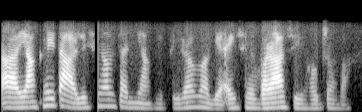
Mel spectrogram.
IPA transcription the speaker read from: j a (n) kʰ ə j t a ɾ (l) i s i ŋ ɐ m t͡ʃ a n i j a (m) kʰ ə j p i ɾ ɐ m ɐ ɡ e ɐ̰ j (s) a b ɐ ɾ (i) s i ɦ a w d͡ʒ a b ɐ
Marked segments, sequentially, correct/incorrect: incorrect, correct, incorrect, correct, incorrect

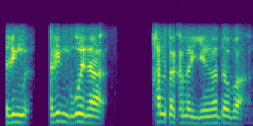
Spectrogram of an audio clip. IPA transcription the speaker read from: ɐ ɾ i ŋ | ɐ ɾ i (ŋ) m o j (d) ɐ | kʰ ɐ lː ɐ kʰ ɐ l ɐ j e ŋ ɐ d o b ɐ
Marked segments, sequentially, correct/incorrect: correct, incorrect

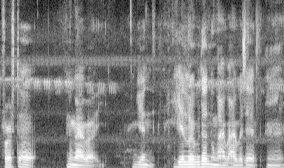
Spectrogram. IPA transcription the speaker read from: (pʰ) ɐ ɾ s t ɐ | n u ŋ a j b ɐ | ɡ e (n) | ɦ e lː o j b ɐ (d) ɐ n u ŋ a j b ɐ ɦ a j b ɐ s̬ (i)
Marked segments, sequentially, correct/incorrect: correct, correct, correct, incorrect

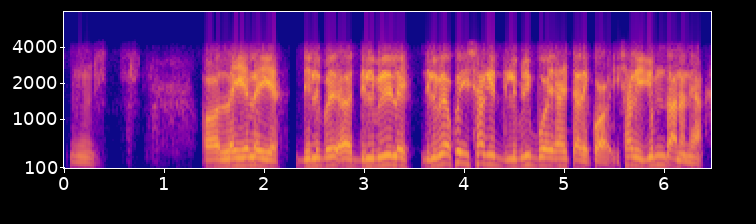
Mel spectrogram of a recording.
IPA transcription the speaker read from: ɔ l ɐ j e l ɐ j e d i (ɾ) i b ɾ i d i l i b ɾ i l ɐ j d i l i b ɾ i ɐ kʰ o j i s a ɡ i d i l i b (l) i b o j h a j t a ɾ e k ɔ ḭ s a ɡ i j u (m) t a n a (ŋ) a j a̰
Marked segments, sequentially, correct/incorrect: incorrect, incorrect, correct, incorrect

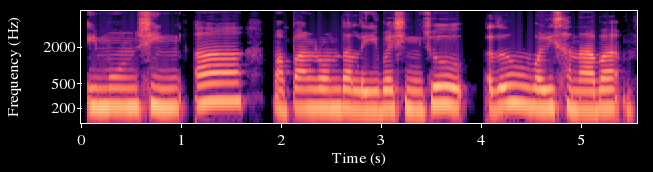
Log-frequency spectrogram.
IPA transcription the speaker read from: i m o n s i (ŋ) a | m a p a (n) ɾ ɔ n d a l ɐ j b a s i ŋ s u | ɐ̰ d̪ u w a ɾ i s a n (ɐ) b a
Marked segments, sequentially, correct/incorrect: correct, correct, incorrect

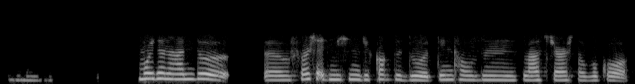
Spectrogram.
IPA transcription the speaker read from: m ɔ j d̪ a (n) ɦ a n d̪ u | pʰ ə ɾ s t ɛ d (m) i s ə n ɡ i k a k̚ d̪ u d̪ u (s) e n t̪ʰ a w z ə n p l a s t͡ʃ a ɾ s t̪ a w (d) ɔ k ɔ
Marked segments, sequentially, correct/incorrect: correct, correct, incorrect, incorrect

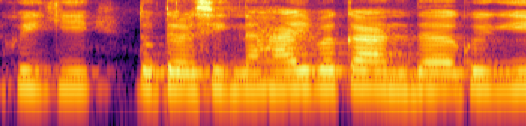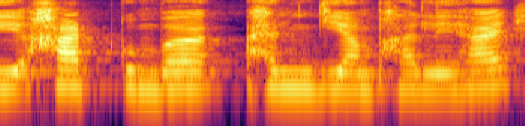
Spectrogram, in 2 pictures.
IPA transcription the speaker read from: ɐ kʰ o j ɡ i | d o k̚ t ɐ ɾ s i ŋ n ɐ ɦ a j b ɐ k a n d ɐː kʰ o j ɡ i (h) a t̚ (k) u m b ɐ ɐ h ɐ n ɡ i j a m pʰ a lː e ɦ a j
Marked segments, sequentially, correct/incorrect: correct, correct

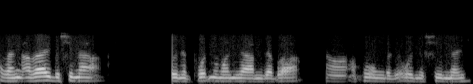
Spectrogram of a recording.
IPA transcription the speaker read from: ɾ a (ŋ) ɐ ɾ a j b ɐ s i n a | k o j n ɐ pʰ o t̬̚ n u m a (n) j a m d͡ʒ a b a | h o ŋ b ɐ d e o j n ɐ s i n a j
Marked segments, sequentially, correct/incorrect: correct, correct

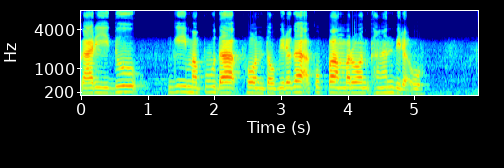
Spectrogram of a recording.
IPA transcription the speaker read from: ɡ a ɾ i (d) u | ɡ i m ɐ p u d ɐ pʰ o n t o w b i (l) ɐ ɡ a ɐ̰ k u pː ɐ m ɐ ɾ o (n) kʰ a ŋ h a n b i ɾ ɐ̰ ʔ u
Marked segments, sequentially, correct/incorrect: correct, incorrect, correct

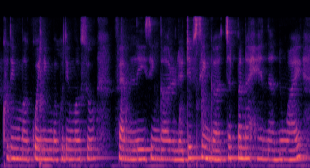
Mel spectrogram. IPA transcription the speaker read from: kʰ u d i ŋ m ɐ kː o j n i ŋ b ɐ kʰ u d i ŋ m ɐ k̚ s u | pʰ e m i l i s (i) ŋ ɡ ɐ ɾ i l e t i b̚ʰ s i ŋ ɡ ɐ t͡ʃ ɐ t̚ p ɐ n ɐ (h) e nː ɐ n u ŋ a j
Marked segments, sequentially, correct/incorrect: correct, correct

